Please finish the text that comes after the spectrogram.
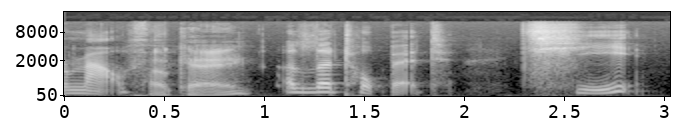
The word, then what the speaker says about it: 奇: The first syllable, it's not the CH sound from English, right? It's somewhere in between. Somewhere in between. Yeah. So 奇, qi, qi.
